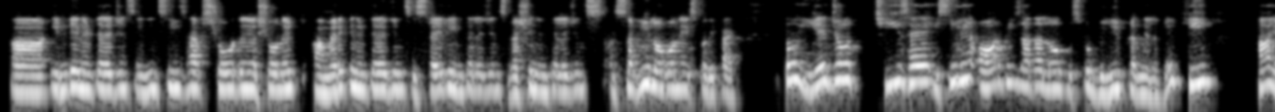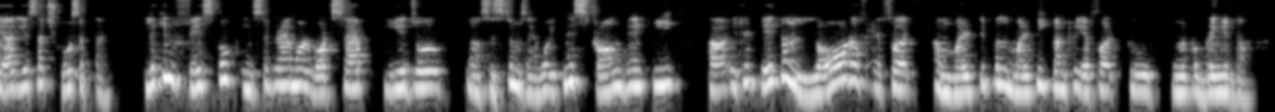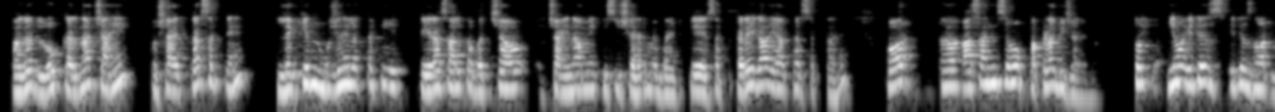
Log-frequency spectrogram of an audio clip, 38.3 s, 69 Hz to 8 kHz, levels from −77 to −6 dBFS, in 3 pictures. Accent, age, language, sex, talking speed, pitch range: native, 40-59, Hindi, male, 180 wpm, 165-220 Hz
